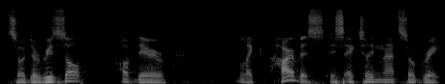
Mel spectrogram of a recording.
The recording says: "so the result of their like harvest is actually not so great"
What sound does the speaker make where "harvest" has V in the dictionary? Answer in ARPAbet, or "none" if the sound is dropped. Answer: V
